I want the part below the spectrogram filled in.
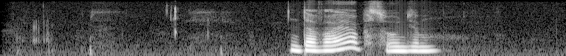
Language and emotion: Russian, neutral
